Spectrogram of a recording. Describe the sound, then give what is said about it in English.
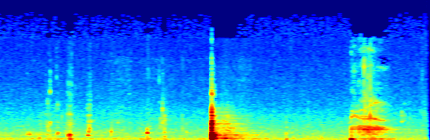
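Someone takes a drink of water: soft mouth clicks, then a sharp snap like a bottle or cap, and a brief breathy slurp or gulp near the end. No talking. “So I'm going to grab water here.”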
